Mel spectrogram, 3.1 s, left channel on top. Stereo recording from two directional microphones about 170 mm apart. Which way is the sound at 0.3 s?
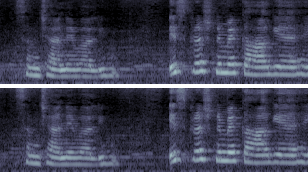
30° right (ahead or behind).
